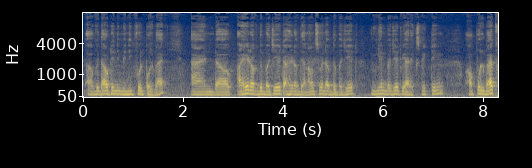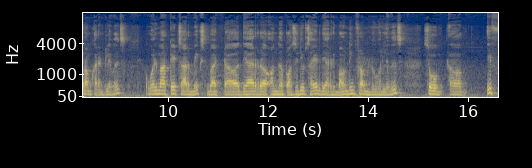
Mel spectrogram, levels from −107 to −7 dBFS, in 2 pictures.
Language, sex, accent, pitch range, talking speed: English, male, Indian, 120-145 Hz, 175 wpm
